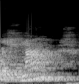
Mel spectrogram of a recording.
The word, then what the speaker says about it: alemán: Alemán, mayor fuerza en qué sílaba? En la sílaba man.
